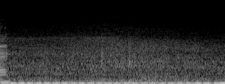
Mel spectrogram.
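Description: Mercedes-AMG C63 S's 4.0-litre twin-turbo V8 idling with a steady low rumble.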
